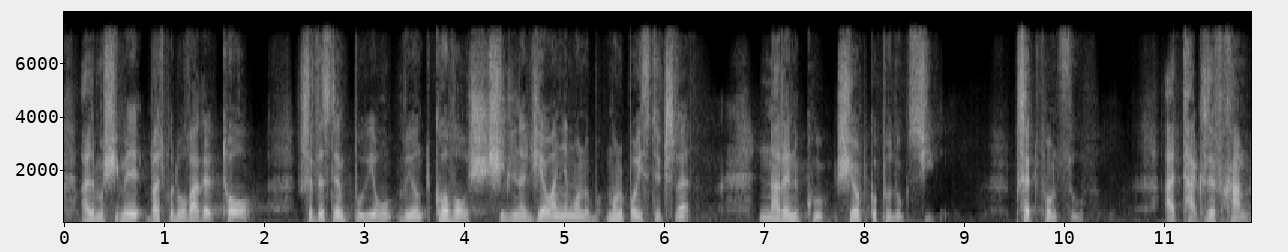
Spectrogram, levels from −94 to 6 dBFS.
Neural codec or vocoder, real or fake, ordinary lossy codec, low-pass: codec, 16 kHz, 1 kbps, X-Codec, HuBERT features, trained on LibriSpeech; fake; none; 7.2 kHz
